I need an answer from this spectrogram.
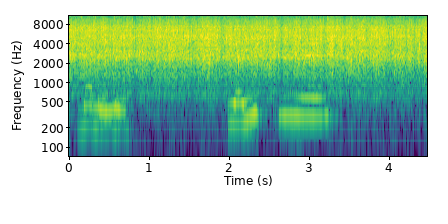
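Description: Goat meat, tomatoes and onions frying in oil in a pot, with a steady hissing sizzle. Two brief pitched sounds come over it, one at the start and one about two seconds in.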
